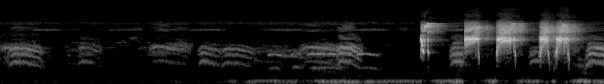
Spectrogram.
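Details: Sindhi black francolin (kala teetar) from Sahiwal: soft, scratchy, slurred chirps for four seconds give way to a series of loud, rasping, explosive notes in quick succession, with a low murmur underneath.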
